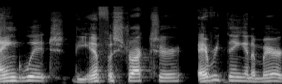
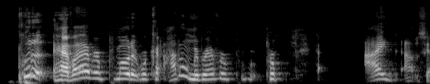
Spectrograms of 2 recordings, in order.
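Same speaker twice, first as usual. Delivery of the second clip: high, angry stammer, stumbling over words; 8 semitones higher than usual. Denying that he ever promoted wakanda, angry stuttering. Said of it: "I'm stuttering".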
